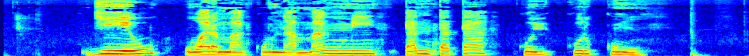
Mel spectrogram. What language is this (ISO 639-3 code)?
qux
